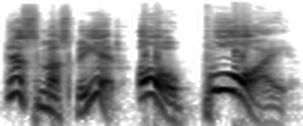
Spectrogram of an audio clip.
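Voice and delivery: high exclamation swelling to a loud cry; wildly excited. A narrator's reading. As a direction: burst out in high-pitched excitement. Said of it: "Mark Sampson was wildly excited".

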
